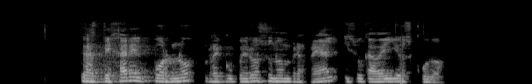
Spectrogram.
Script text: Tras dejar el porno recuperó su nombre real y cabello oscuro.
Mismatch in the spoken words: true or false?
true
